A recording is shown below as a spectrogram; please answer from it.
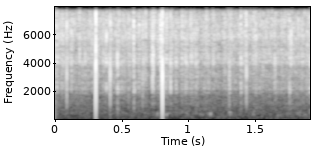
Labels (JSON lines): {"label": "ambient", "recorder": "HydroMoth"}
